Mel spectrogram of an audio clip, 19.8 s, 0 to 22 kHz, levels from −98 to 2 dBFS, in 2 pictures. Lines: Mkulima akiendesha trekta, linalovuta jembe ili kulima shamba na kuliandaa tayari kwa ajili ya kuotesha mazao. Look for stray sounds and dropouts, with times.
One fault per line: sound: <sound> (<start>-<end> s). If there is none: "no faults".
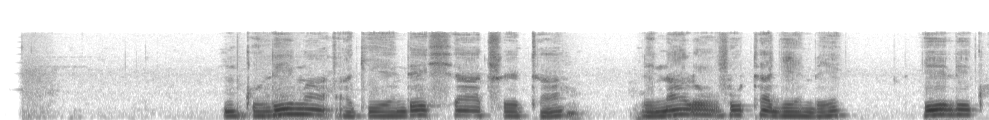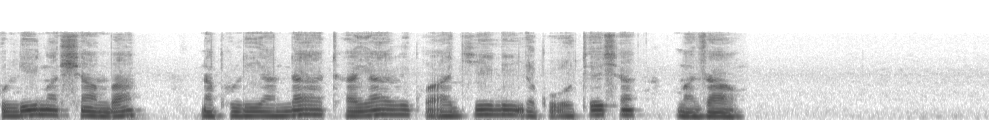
no faults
